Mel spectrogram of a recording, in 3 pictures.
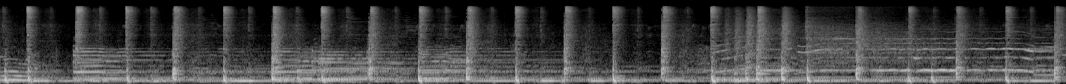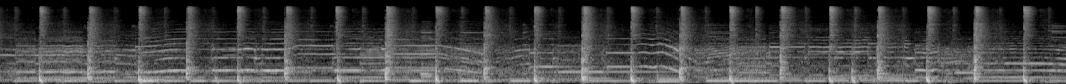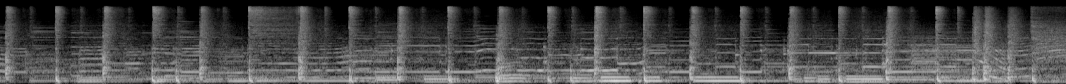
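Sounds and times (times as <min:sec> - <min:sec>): drum kit beat with rimshots: 0:00.0 - 0:31.9
electric guitar lead: 0:00.0 - 0:31.9.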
